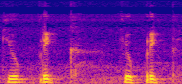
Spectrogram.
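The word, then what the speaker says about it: cupric: तो ज़्यादा वाला जो होगा उसका लास्ट में प्रोनाउंसिएशन ईक आएगा, ईक बोलकर देख सकते हैं। क्यूप्रिक लास्ट में ईक आ रहा है।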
